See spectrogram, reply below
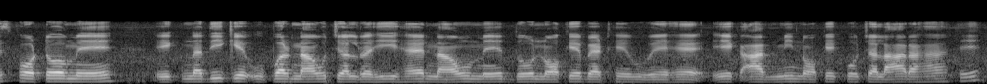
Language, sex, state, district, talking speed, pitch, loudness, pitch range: Hindi, male, Uttar Pradesh, Lalitpur, 145 wpm, 130 Hz, -18 LUFS, 120-135 Hz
